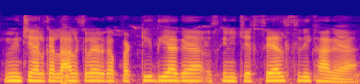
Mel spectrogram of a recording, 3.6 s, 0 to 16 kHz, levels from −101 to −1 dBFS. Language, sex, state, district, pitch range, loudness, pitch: Hindi, male, Bihar, Katihar, 155-165 Hz, -14 LUFS, 160 Hz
